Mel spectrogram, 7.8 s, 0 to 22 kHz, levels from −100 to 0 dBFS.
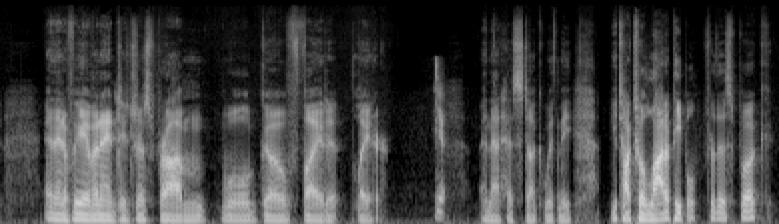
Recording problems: uneven, jittery; strongly; from 0.5 to 7 s

